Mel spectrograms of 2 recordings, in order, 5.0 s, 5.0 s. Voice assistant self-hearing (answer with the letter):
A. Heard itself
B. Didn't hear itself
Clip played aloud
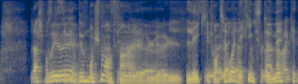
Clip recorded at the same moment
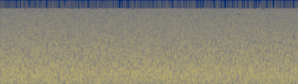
B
